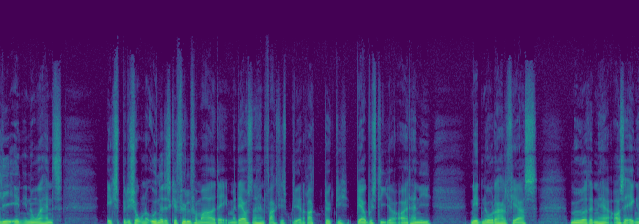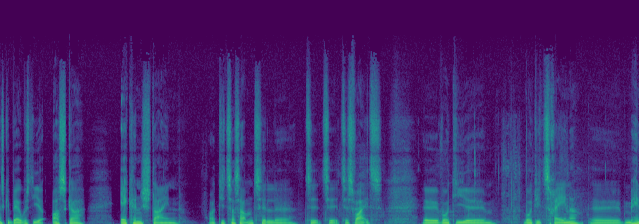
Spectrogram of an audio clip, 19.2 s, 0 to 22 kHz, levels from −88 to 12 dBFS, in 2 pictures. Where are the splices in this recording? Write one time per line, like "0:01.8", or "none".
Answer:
none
